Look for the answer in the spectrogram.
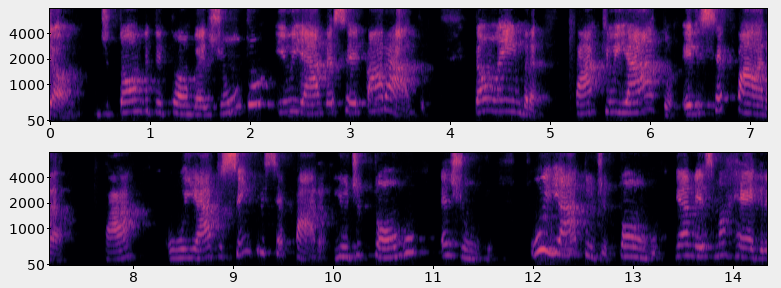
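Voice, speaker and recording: A high-pitched woman teaching young pupils, patiently spelling out letter pairs one at a time. She talks in a roomy, echoing space at school. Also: expressive, normal speed, fairly bright tone. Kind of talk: recorded class review lesson.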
